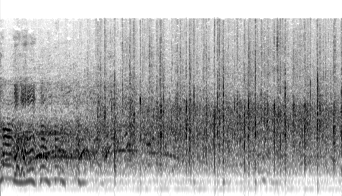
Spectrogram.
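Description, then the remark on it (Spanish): Audience applause for the performer's mother-in-law, who is sitting in the audience: a dense steady clatter of many hands clapping for several seconds, with a brief voice and a few chuckles at the start. “¡Un aplauso a la suegra!”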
